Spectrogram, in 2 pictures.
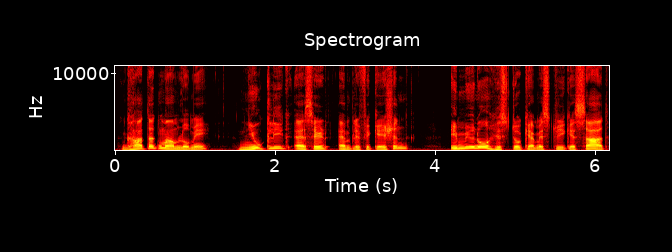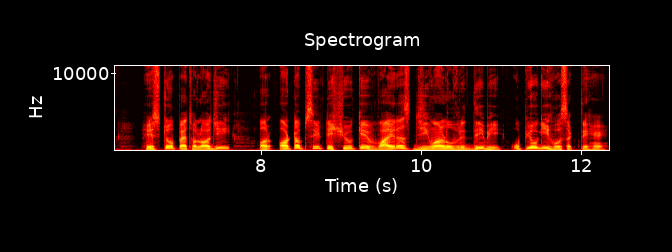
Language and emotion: Hindi, neutral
